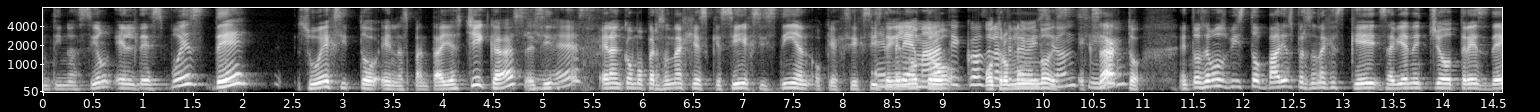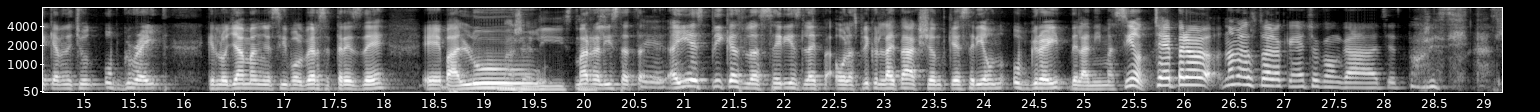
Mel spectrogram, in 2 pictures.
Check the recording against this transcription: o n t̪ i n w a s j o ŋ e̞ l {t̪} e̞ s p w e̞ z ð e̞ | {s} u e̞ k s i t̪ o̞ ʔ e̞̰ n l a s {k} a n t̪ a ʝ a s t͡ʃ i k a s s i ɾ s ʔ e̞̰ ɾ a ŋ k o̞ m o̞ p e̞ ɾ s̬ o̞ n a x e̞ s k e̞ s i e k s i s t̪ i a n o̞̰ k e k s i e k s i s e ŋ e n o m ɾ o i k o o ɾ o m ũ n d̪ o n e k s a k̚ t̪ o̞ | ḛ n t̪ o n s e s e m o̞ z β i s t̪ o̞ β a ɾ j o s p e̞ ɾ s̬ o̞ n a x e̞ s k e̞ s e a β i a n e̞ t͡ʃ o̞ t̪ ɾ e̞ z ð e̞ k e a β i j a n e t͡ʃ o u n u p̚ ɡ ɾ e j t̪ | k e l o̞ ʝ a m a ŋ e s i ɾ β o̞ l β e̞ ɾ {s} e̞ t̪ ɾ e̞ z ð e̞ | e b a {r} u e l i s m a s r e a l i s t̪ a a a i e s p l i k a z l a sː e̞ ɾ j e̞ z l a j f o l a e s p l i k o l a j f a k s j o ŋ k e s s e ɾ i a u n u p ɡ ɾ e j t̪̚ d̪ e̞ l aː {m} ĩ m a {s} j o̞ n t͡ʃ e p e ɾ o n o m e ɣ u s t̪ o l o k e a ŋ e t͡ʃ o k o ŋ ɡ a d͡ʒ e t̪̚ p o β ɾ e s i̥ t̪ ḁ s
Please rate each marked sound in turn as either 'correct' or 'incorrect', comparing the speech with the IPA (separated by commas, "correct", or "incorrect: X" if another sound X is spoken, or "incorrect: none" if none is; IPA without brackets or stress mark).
incorrect: d̪, correct, incorrect: p, correct, incorrect: l, incorrect: n, correct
